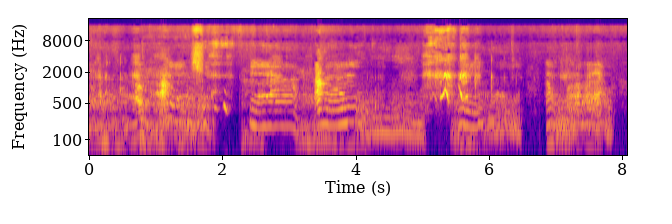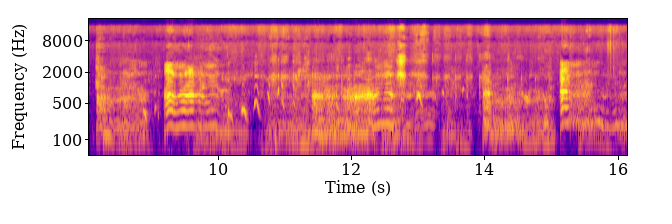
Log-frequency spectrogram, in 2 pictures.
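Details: Siberian Husky on a typical morning at home, grumbling as its rear is grabbed and it is moved. Throaty growls rise into drawn-out, whiny, talkative moans in several bursts, with a person speaking over and between them.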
